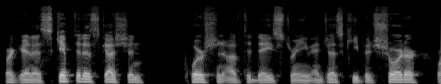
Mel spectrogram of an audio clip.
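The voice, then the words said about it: Hoarse, strained, fading voice. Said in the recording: “as you can tell from my voice, I've been losing my voice.”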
